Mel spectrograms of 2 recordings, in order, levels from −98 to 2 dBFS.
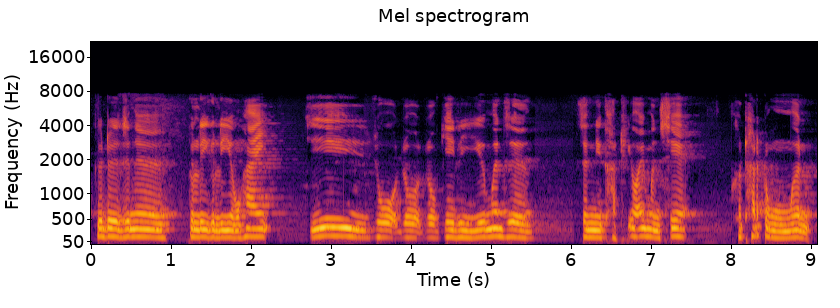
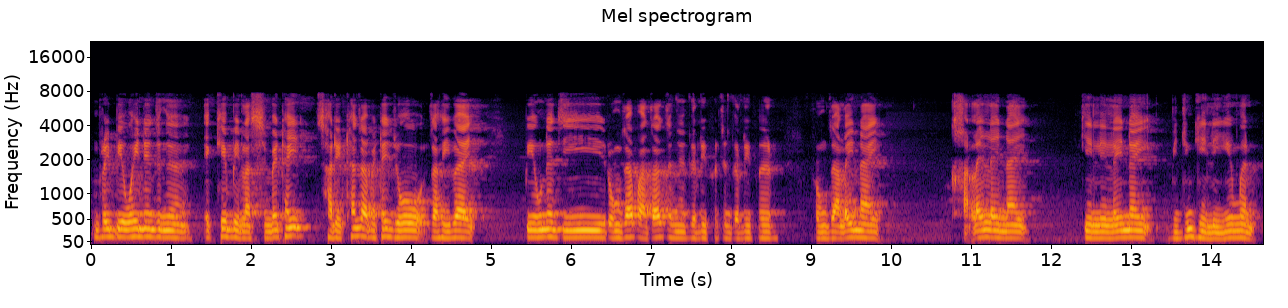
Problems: constant background noise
